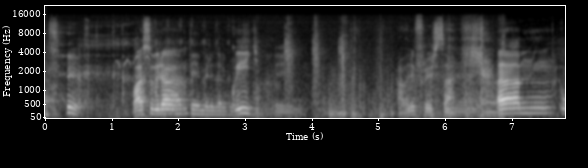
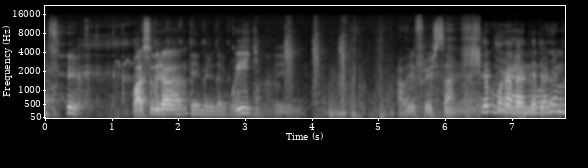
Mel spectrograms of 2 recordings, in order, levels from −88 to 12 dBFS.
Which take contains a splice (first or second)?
second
